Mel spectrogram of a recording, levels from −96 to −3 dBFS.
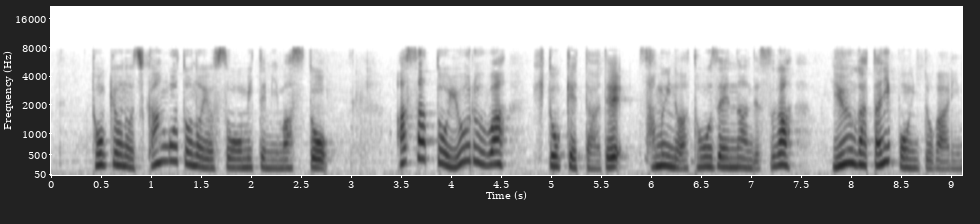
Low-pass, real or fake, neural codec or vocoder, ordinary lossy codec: none; real; none; none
